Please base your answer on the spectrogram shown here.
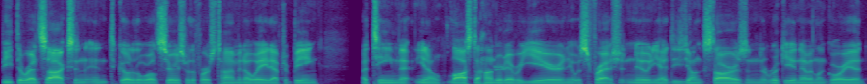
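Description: A man's voice: low voice, flat delivery, fairly quick, creaky, a little mellow, clear, resonant tone, no room sound, clean studio sound. A man hosting a sports podcast, chatting casually about games and players. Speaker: sports podcast host and football reporter.

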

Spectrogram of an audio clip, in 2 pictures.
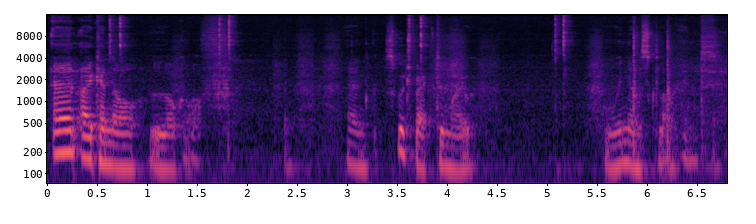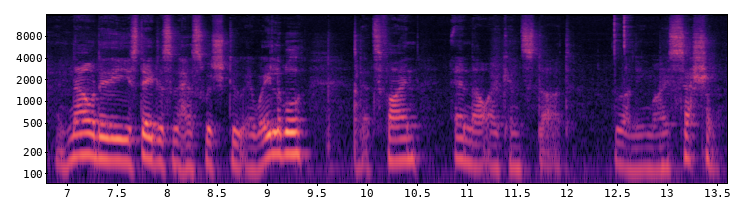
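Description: A man with a German accent walking through a software demo, talking casually as he clicks along. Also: medium pitch, takes it slowly, slight background noise. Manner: relaxed, thinking aloud while clicking. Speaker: software trainer. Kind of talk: screen-recorded software demo.

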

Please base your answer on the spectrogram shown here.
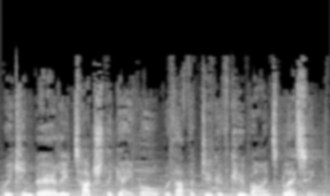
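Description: A man's voice: mid-range voice, brisk, natural voice. A man acting a proud, idealistic young lord in a game cutscene, speaking formally. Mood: composed. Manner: formal, composed, impassioned about his country. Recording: hall reverb, music behind.

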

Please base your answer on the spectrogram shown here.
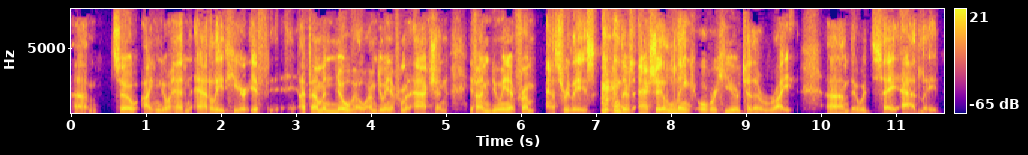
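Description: A man presenting an unscripted software walkthrough as a consultant, conversational and peppered with filler phrases. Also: deep voice, fairly even intonation, moderate pace, vocal fry, dry recording. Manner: conversational, heavy use of "you know" as filler.

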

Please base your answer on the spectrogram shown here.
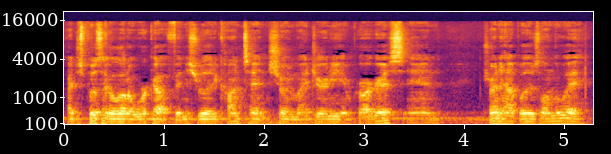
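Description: A man's voice: sits low, level tone, fast talker, echoey room, background noise. A young man in his twenties chatting casually for a fitness vlog, loose and filler-heavy, recorded on a camera mic in a small home kitchen. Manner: laid-back, filler-heavy talk with many likes and ums. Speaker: fitness vlogger. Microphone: camera mic at arm's length.

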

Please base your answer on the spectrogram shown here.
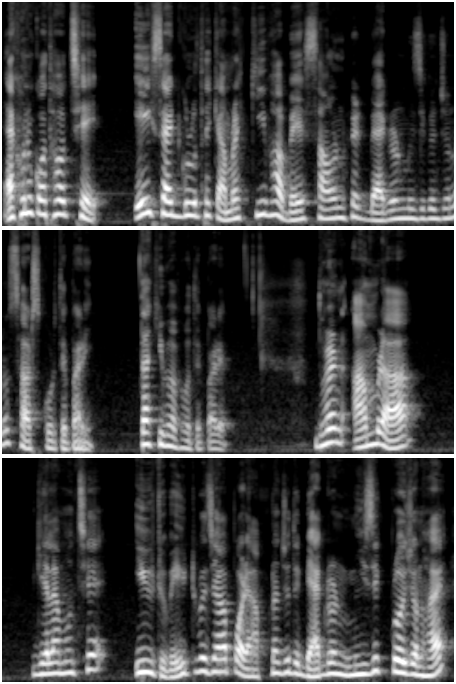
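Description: A man narrating a screen-share software tutorial in a step-by-step, explanatory way. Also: a little high, expressive, fast. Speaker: tutorial host.

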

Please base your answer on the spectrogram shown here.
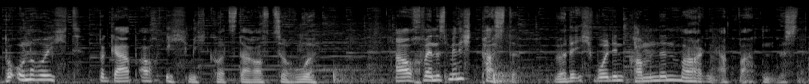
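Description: Loyal gentleman doctor, detective radio play, high male voice, animated melody, formal, measured phrasing. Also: music in the background. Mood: reflective. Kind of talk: audio drama narration and dialogue.

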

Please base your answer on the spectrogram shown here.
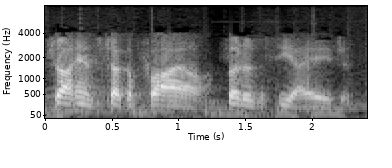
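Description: Husky man on a tinny line. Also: mid-range voice, quick pace, soft background music. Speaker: co-host and script narrator. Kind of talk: scripted introductions and narration. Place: remote video call. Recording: tinny, phone-like video call audio.

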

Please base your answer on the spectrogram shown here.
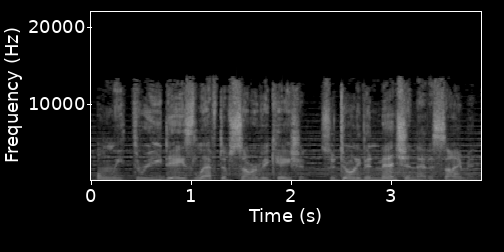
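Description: A man's voice: on the high side, sing-song, brisk, over music. An actor playing a brash teenage boy leader in a video game cutscene, blunt and grudging. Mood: dismissive.

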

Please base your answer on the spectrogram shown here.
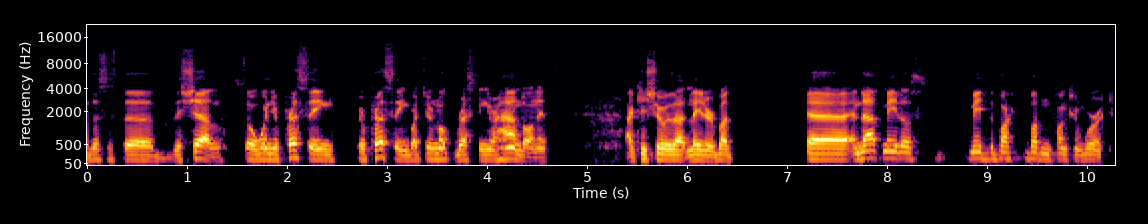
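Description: Man, tech meetup presenter, conference talk, halting, lots of restarts, medium pitch. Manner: halting, many restarts and fillers.

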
